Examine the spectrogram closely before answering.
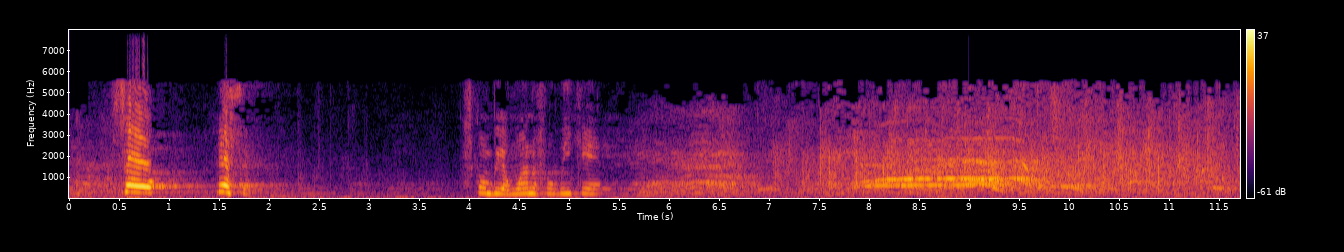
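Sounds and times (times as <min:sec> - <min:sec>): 
speech: 0:00.4 - 0:01.9, 0:04.0 - 0:05.9
people cheering and whooping: 0:05.7 - 0:11.7
audience clapping: 0:06.8 - 0:11.7.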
